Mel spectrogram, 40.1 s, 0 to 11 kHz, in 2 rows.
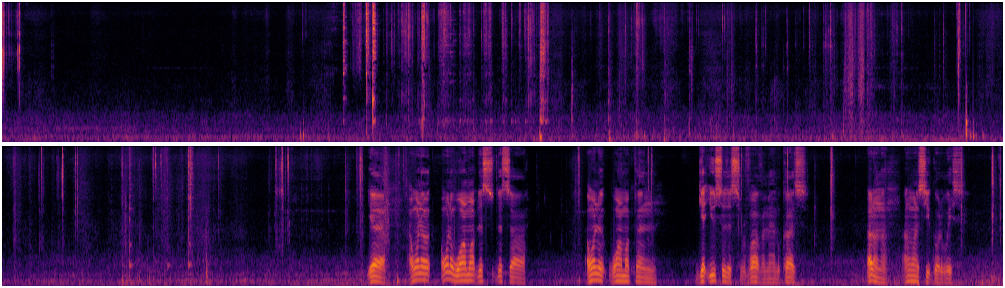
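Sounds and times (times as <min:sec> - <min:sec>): low steady rumble: 0:00.0 - 0:40.0
metal shells clicking: 0:25.4 - 0:25.9.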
